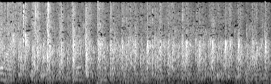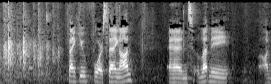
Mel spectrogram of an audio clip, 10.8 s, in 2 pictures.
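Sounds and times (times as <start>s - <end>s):
audience applause: 0.0s - 6.8s
speech: 6.8s - 8.2s, 8.8s - 10.1s, 10.7s - 10.8s.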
